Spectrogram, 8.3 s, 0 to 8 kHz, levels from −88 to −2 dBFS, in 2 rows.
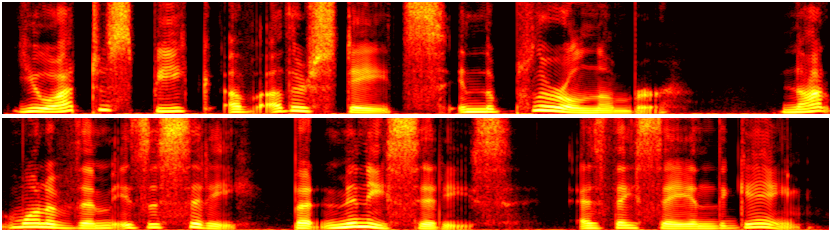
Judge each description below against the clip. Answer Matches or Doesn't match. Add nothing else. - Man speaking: Doesn't match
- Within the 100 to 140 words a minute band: Doesn't match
